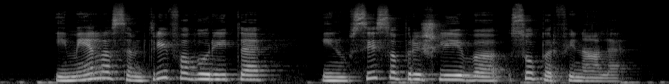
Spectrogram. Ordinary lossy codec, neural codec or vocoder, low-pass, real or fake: none; none; 19.8 kHz; real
